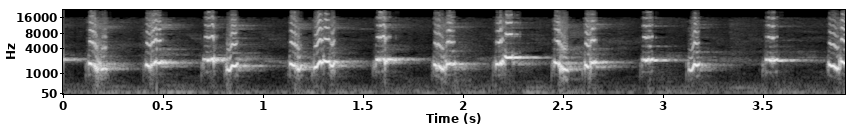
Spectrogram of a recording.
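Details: Yellow-vented bulbul song, used as a training recording for birds: bubbly, slurred mid-pitched notes given in quick, loud repeated phrases about three a second. A faint low hum runs underneath.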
